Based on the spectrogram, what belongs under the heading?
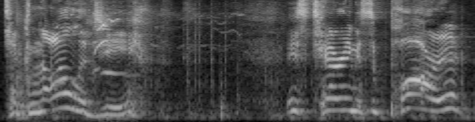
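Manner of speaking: high, fast frantic ranting; Nick Cage rant. Acted. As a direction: rant wildly like Nicolas Cage. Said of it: "calm down, Nick Cage".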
